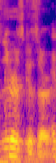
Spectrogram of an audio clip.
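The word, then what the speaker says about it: Kurzgesagt: I think we're pronouncing their name wrong, but... – It's Kurtzgesagt. – It's Kurtzgesagt? Okay.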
